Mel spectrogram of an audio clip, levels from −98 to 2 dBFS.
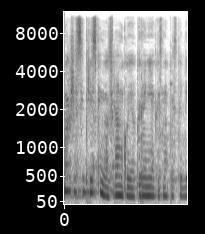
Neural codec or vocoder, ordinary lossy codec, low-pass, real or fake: codec, 44.1 kHz, 3.4 kbps, Pupu-Codec; AAC, 48 kbps; 10.8 kHz; fake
